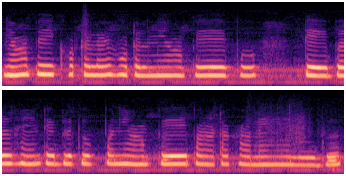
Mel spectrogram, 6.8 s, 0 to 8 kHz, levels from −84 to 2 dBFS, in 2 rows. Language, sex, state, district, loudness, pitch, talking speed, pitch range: Hindi, female, Punjab, Pathankot, -14 LUFS, 265 Hz, 185 wpm, 255-275 Hz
